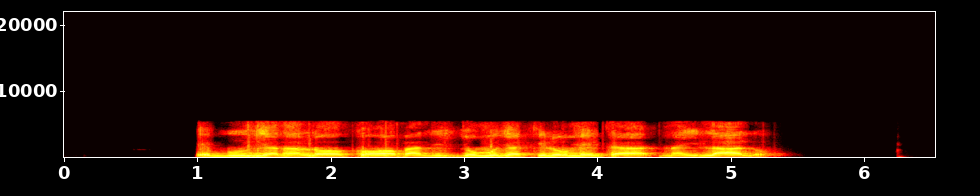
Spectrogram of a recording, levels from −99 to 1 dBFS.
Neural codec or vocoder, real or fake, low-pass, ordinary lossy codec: codec, 16 kHz in and 24 kHz out, 1 kbps, XY-Tokenizer; fake; 5.4 kHz; AAC, 24 kbps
